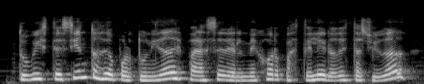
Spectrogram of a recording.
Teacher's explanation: Adicional a esto, se tiende a aspirar la S al final de las sílabas o al final de las palabras, haciendo que la S produzca un sonido más glotal, es decir, como si la S estuviera aspirada como una H.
